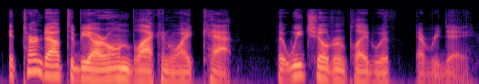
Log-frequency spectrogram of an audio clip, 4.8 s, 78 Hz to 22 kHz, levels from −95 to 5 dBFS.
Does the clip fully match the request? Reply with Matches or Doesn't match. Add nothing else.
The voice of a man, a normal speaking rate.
Doesn't match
